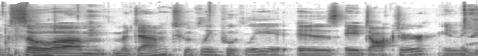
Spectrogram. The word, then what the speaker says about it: Tutli-Putli: It's called Madame Tutli-Putli. – Oh. – It's pronounced how it's spelt. Spelt okay. – How it's pronounced. – Tutli-Putli.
